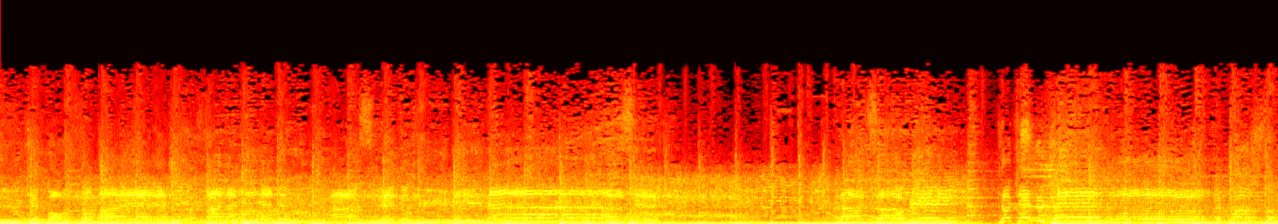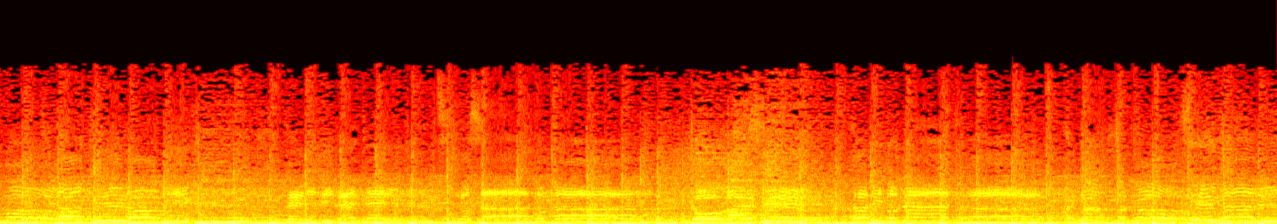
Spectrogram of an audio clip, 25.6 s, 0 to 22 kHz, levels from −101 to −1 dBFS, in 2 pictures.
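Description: No technical faults heard.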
